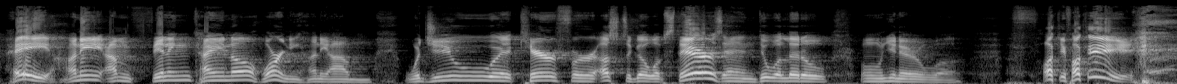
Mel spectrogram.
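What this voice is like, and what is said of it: Exaggerated boxing announcer voice. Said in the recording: “always in an announcing voice. ... Why you sound like that?”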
